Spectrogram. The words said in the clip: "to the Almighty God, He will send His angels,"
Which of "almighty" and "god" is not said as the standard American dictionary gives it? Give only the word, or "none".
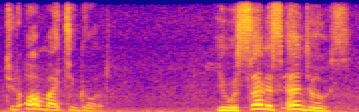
none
